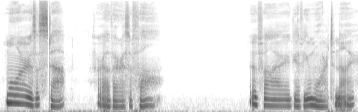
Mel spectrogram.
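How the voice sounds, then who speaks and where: Actress as commanding female vampire for roleplay audio: very slow, breathy whisper, dark low tone, teasing control. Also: no echo, studio quality, heavily acted.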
